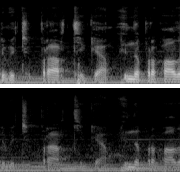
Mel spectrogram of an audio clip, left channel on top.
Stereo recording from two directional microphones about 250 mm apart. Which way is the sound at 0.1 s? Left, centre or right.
Left.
